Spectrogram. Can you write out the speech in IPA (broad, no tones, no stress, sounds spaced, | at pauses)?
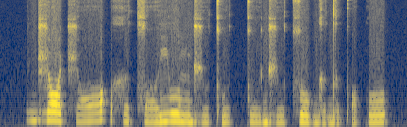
d͡ʒ ɔ t͡ʃ ɔ̤ | x ə̤ t͡s ɔ̤ j u n d͡ʒ ṳ tʼ ṳ tː ṳ d͡ʒ ṳ t͡s u ɡ ə̤ d ə̤ pʼ ɔ̤ k u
